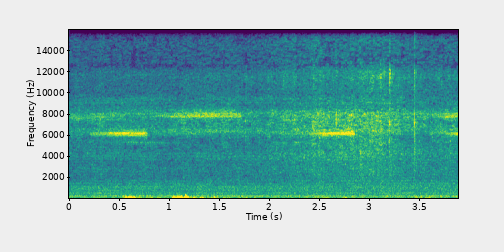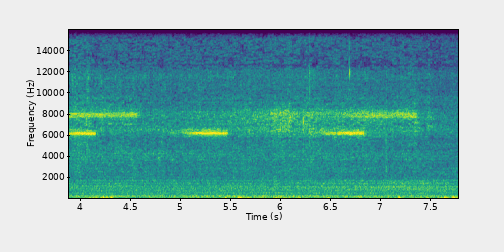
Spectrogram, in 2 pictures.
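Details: Autumn insects calling beside a white-flowering buckwheat field, with Mount Tsukuba in the distance: short, thin, very high trills repeat about every one to one and a half seconds over a soft steady hiss, with a brief low thump near the start.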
